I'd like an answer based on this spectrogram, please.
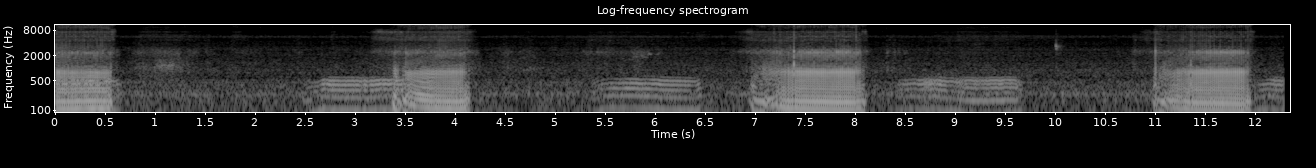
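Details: Sara and Ran, two dogs, snore steadily. Buzzy, tonal snores with stacked overtones alternate with strong, breathy rasping breaths roughly every two to four seconds, and nothing else is heard.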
